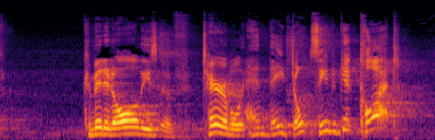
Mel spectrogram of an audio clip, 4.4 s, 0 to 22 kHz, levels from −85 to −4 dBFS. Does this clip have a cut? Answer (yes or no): yes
